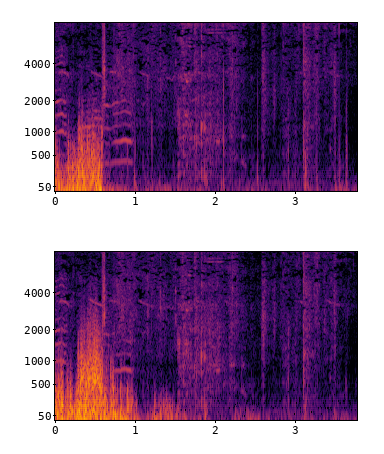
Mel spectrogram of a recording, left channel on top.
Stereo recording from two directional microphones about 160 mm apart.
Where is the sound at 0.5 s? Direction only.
25° left (ahead or behind).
